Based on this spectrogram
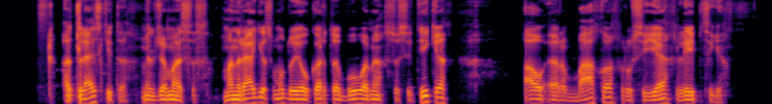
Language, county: Lithuanian, Vilnius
